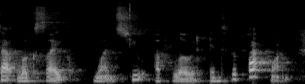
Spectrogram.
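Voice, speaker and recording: A woman speaks in an American accent at a moderate pace. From United States. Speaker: software product demonstrator. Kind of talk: product demo webinar.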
